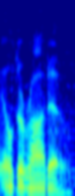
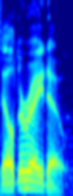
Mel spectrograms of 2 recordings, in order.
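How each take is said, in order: First: The name is said the choir-taught way. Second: The name is said the local way. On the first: The speaker calls it wrong. "I was taught to say El Dorado" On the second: The speaker calls it right. "It's El Dorado"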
